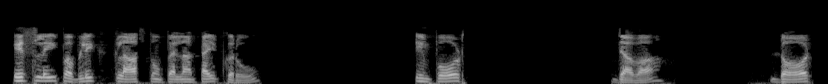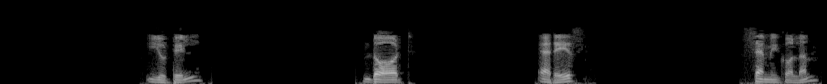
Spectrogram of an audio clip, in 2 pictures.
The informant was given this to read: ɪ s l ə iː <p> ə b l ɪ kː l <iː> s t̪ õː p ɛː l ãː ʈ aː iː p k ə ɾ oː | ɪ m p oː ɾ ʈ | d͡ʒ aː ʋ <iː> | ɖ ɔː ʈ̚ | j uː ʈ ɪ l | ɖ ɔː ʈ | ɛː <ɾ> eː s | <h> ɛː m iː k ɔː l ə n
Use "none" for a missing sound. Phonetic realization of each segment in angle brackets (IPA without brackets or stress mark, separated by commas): p, aː, aː, ɾ, s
